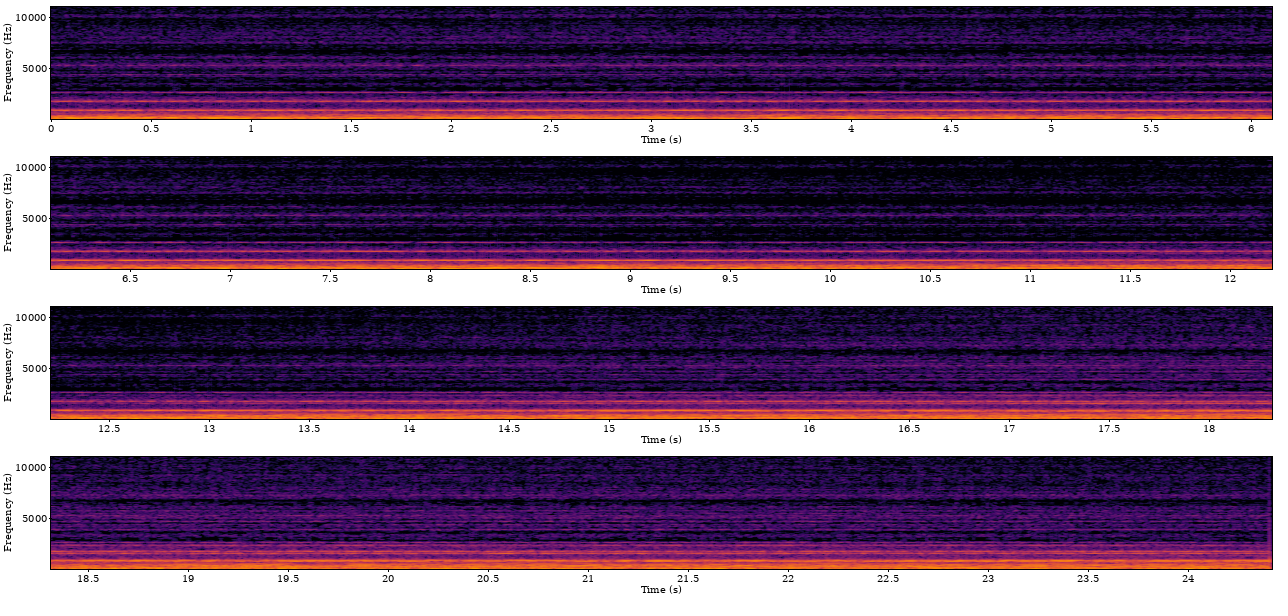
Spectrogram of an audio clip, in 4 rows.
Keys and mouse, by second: 1.7 click, 2.3-2.9 middle drag, 3.2 Tab, 4.1-7.6 middle drag, 7.8 Tab, 9.3 click, 10.3 click, 11.6 click, 15.4-17.1 middle drag, 19.0 click, 21.0 click.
